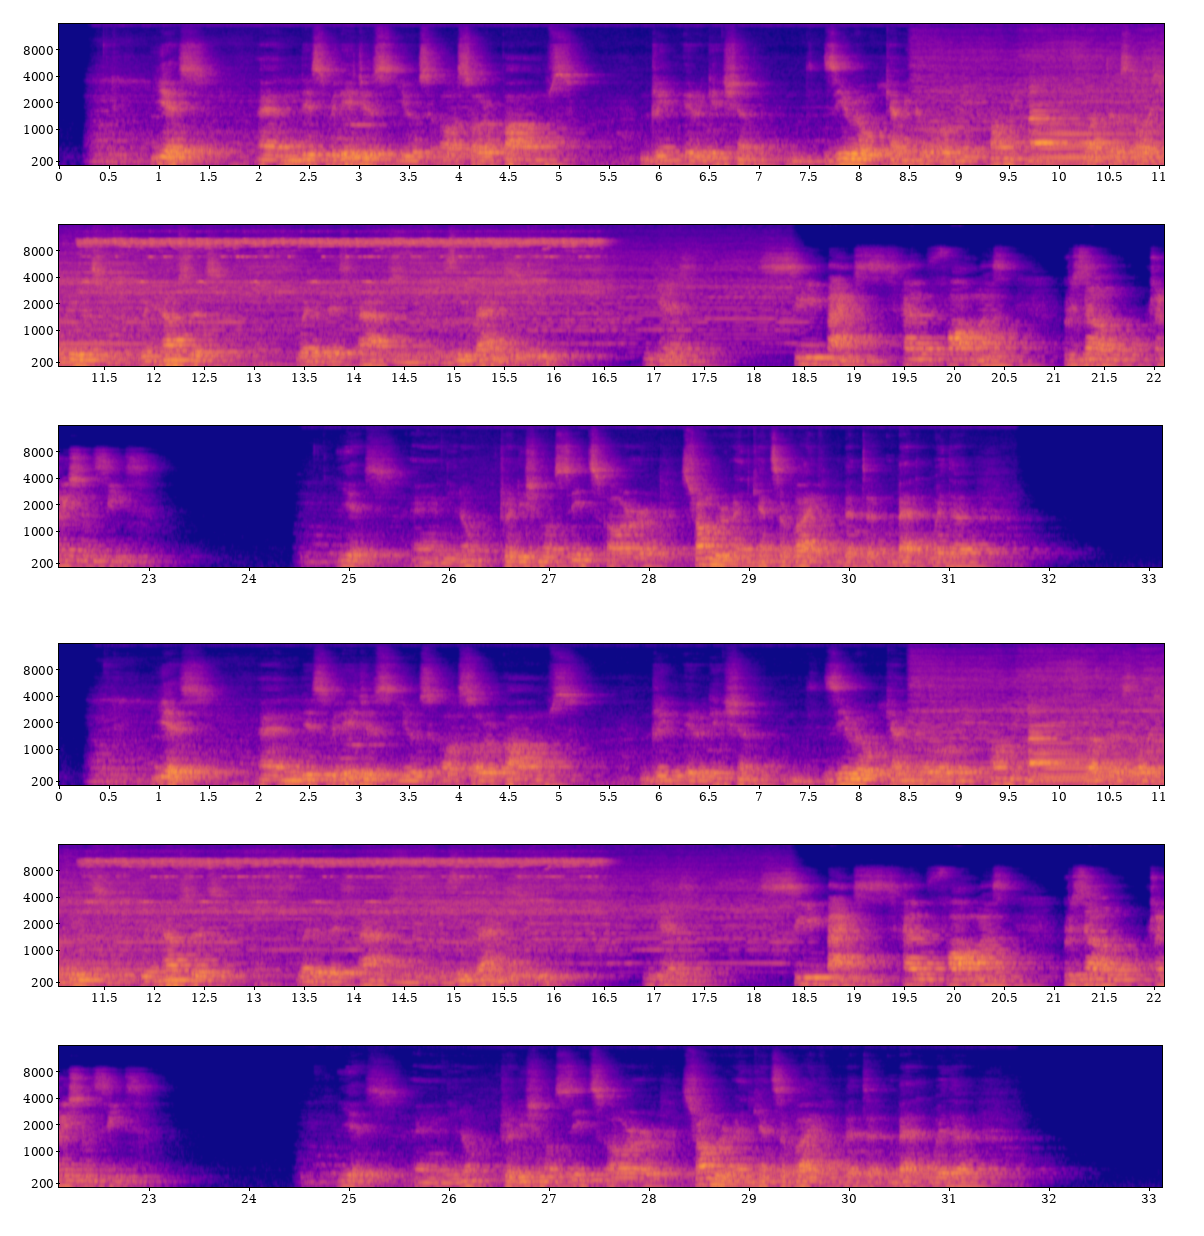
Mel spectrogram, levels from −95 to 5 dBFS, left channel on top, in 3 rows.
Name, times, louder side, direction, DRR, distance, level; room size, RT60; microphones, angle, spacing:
voice 1, 0.3-16.0 24.5-31.7, left 1 dB, 40° left, 0.5 m, -29 dB
sound 1, 8.5-18.4, right 1 dB, 80° right, 1.4 m, -43 dB
Acoustic guitar, 9.7-14.1 14.5-14.9, left 1 dB, 40° right, 0.5 m, -33 dB
sound 2, 11.2-16.5, left 3 dB, 80° left, 0.7 m, -32 dB
voice 2, 16.9-17.4 18.0-23.0, right 1 dB, 10° right, 0.7 m, -31 dB
2.5 x 2.1 x 2.8 m
head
